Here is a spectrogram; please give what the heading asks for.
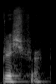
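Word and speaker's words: brisfear: And the same here with brishfer. Notably, it's said with a broad F, which seems like it breaks some rules, and it kind of does, but it's an exceptional case where this ending, this fur ending, is always said with a broad F in the dialect, or nearly always.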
